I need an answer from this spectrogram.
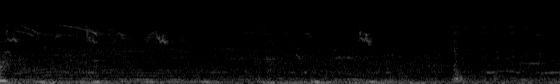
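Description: A few scattered bird chirps, each a short falling note, over a faint low outdoor rumble.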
